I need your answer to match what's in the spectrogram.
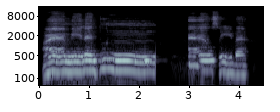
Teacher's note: Kemudian pada tun itu yang bunyi tun, bunyi terus masuk pada nun. Amilatun rapatkan hujung lidah dengan hujung langit-langit tu lidahnya. Kemudian bawa dengungnya.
